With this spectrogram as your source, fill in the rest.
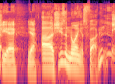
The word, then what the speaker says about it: Chie: Chie.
